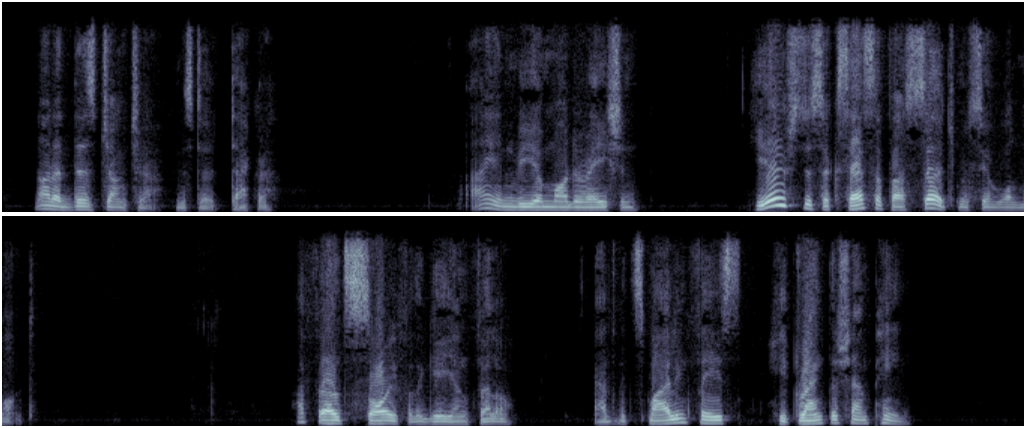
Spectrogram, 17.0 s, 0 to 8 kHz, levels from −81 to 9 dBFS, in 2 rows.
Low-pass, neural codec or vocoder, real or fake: 7.2 kHz; none; real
